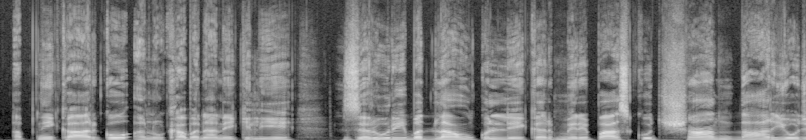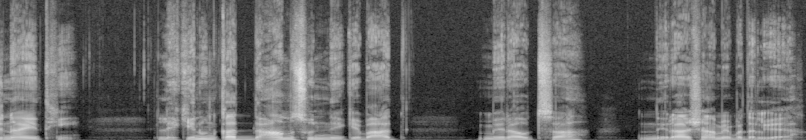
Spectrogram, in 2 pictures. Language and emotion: Hindi, sad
